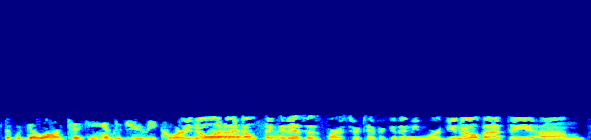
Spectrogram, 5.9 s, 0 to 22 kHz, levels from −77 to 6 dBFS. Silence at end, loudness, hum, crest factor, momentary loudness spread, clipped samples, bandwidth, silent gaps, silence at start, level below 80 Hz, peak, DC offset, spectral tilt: 0.1 s; -19 LUFS; none; 18 dB; 12 LU; under 0.1%; 4.1 kHz; none; 0.05 s; -60 dBFS; 0 dBFS; under 0.1%; -10.5 dB/octave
